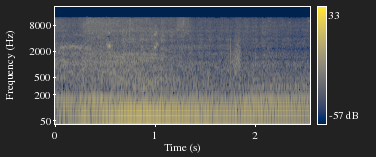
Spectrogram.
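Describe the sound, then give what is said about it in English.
A car engine rumbles on a street less than a mile from NPR West, a deep steady drone that swells briefly and then eases slightly as the vehicle slows, with no one speaking. “And there's a familiar car slowing down.”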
